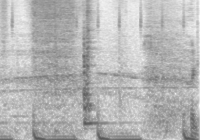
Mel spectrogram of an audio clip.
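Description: Background music with a steady beat. Over it, a metallic scrape of about half a second as the power steering pump's through-bolt slides out of its bracket, then a single metal clink about a second in.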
